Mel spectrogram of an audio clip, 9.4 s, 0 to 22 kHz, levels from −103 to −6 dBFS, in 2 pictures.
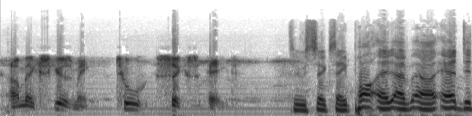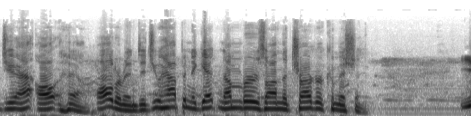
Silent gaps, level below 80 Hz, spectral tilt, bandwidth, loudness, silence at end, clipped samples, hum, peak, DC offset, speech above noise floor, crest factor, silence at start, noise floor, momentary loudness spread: none; -54 dBFS; -5.5 dB/octave; 12 kHz; -20 LUFS; 0 s; under 0.1%; none; -6 dBFS; under 0.1%; 24 dB; 16 dB; 0 s; -44 dBFS; 12 LU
